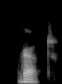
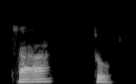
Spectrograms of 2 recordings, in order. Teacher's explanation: The A is open and the O is shut.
